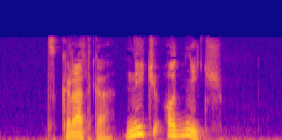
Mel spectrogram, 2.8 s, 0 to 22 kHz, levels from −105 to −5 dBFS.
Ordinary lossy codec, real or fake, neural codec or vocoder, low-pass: MP3, 48 kbps; real; none; 7.2 kHz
